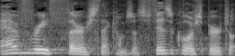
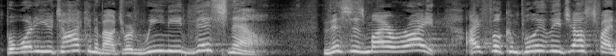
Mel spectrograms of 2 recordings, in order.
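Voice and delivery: high-pitched, insistent mock protest; indignant complaint; 9 semitones higher than usual. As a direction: push back like an entitled complainer. Complaining Israelites push back at leader.

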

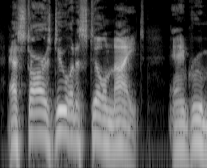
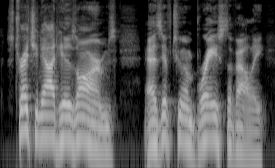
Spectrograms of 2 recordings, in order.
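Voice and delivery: usual speaking voice

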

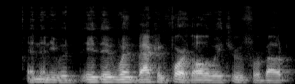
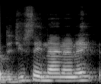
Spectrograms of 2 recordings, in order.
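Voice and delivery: much higher, mock-disbelieving check; incredulous dispatcher; 10 semitones higher, 4 dB louder than usual. Dispatcher checking the shooting code, incredulous. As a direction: imitate someone doubting what they heard.

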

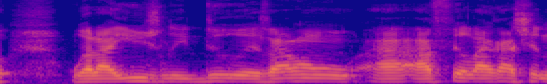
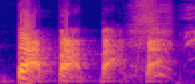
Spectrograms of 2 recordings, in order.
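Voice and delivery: barber clipper noise; 2 semitones higher, 11 dB louder than usual. Retold or imitated. Mimicking clippers again.

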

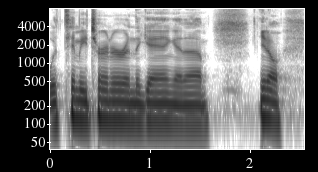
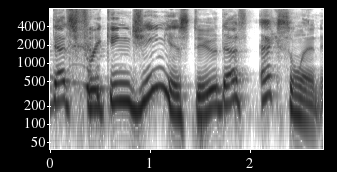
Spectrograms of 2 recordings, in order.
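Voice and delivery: slow impressed dude voice; 7 semitones higher, slower than usual. Retold or imitated. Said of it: "we're like".

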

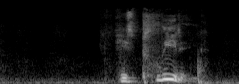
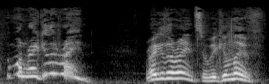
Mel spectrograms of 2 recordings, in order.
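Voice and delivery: much higher and louder, begging; pleading with God; 11 semitones higher, 4 dB louder than usual. Retold or imitated. Choni begging God for normal rain, high and loud. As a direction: cry out to heaven for ordinary rain. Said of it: "Choni Magal says".

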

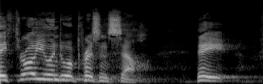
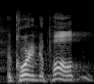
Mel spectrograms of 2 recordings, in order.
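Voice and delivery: ordinary talk

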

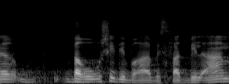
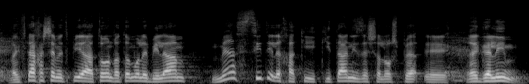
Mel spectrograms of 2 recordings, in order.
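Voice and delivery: loud, raised-pitch verse reading; dramatic recitation; 5 semitones higher, 9 dB louder than usual. Acted. Teacher reciting what the donkey said to Balaam, dramatic recitation. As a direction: declaim the verse loudly.

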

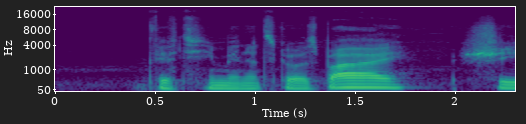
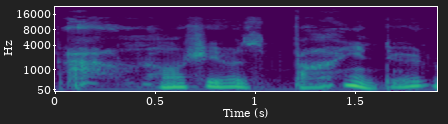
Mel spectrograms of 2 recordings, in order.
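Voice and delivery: whispered, hushed, a little higher; hushed aside; 6 semitones higher, 6 dB quieter than usual. Retold or imitated. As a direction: whisper it aside to your son. Mom whispering at the race tent.

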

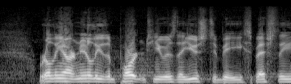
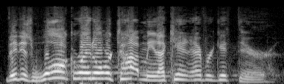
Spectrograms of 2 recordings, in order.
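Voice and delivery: high, plaintive complaint rising in pitch; pleading paralyzed man; 7 semitones higher than usual. Retold or imitated. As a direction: whine it like a helpless man begging. Paralyzed man protests to Jesus.

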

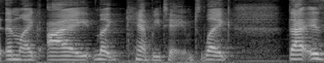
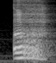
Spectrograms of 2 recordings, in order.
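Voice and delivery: loud groan of disgust; exasperated ugh; 3 semitones higher, 7 dB louder than usual. Real, not acted. Podcaster reacting to his half-hearted response, exasperated ugh. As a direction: groan it out, fed up.

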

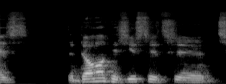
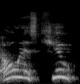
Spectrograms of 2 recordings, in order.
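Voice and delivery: much higher doting "oh, that's cute"; cooing parent. Retold or imitated. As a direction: gush over it like a clueless parent. Parents voiced cooing at dog.

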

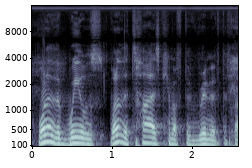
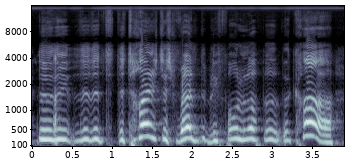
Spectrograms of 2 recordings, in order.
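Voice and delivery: much higher, louder, stammering; flustered teen; 12 semitones higher, 4 dB louder than usual. Retold or imitated. Teen explaining the crash to walker, high flustered stammer. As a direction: stumble out the excuse pitched up.

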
